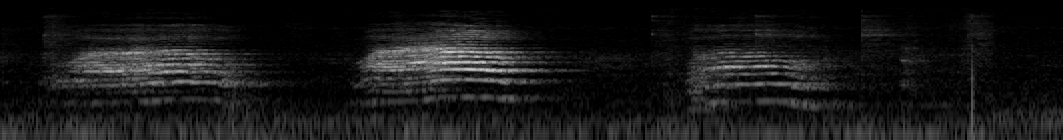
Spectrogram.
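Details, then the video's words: Three drawn-out kitten meows, each about a second long, bright and wavering with a slight fall at the end, evenly spaced with short pauses, plus a brief click near the close. "anak kucing meong-meong | anak kucing meow | bunyi anak kucing meow"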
